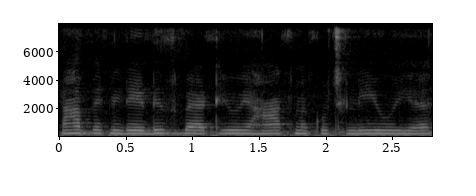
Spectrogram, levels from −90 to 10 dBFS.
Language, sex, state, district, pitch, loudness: Hindi, female, Bihar, Sitamarhi, 225 Hz, -45 LUFS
